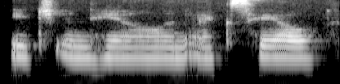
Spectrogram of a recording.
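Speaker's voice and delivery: unhurried meditation guide with long pauses between phrases; guided meditation. Acted. Yoga therapist guiding listeners into breath and flow, guided meditation. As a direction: lead them into the breath, leaving long silences.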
